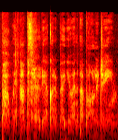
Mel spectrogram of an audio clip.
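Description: A woman playing a gracious, whimsical witch who runs a magic school, in a genteel, breathy ASMR whisper. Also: sharp tone. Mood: warm, cordial. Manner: genteel, unhurried, welcoming. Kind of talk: ASMR medical roleplay.

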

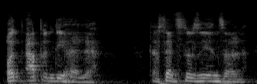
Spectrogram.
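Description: A timid clerk who narrates in the first person and talks himself up into a nervous, boastful rush. His voice sits at an ordinary middle pitch. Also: lively intonation, fast talker, fairly bright tone, husky. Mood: excited. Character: meek, downtrodden male office clerk. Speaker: narrator and lead of a radio play.

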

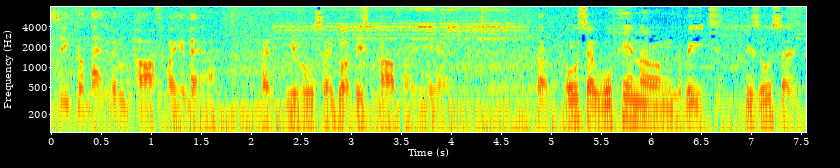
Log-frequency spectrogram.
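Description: A man's voice: medium pitch, animated, moderate pace. Male travel vlogger musing aloud outdoors. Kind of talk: casual walking vlog commentary. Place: outdoors, walking along a city beachfront. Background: music, traffic and street sounds.

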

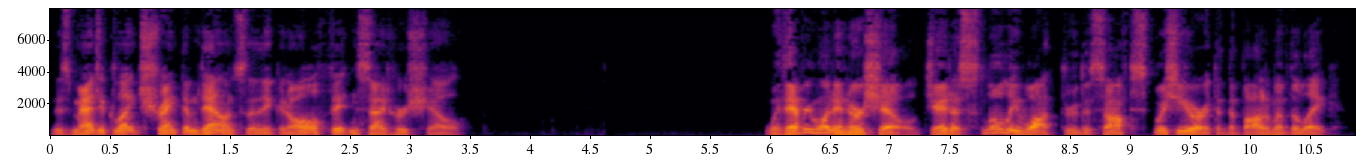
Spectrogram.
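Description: A man reading a children's storybook aloud as an animated storytime narrator. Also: mid-range voice, normal speed, husky. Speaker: storytime reader.

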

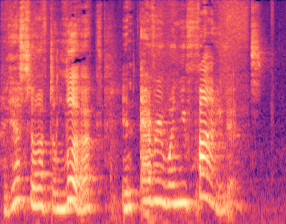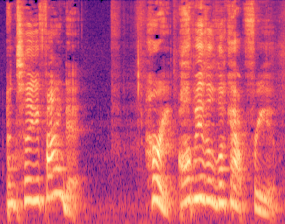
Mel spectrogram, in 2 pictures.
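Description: Woman voicing a high, bossy storybook schoolgirl. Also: expressive, background noise. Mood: urgent, sugary. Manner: dramatic, drawn-out, mock-romantic when dictating. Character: bossy, scheming, confident young schoolgirl in a storybook.

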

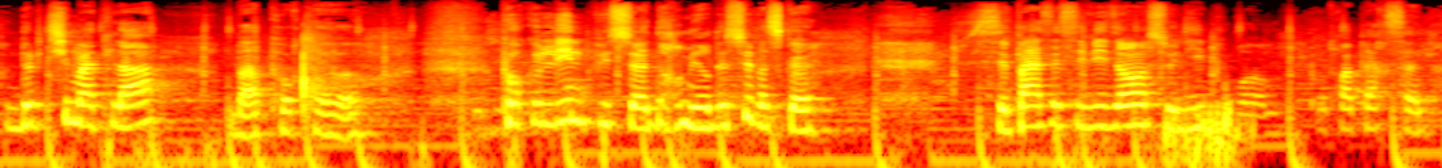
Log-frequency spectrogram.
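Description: A woman's voice: medium pitch, unhurried, a little mellow, soft background music. A woman filming a holiday house tour on a handheld camera, chatting casually with many hesitations and restarts. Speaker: vlogger giving a house tour.

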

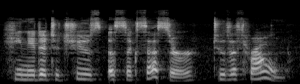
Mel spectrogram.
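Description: A woman reading a children's storybook aloud with deliberate, expressive, dramatic phrasing. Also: fairly high pitch, husky, rough recording. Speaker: teacher reading a picture book.

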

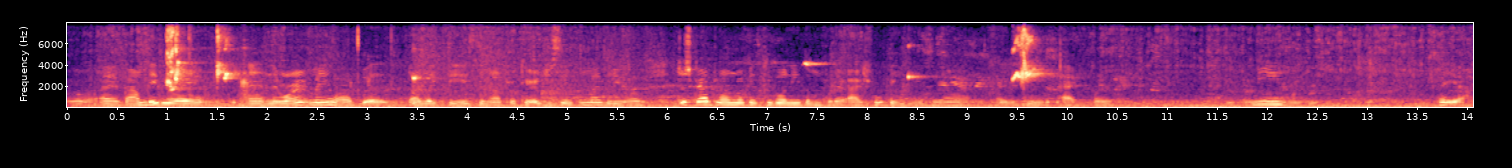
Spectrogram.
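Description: A woman's voice: medium pitch, moderate pace, very noisy. A young woman in her twenties vlogging casually to a handheld phone camera, chatting while she shops. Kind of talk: casual vlog narration. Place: store aisles, later a parked car. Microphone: phone camera held at arm's length.

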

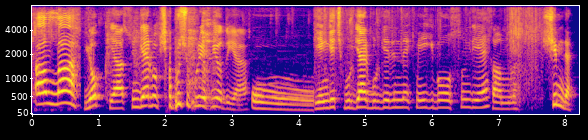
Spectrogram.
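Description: A man's voice: high voice, normal speed, faint music behind. A man hosting a casual, joking vlog, exclaiming and complaining melodramatically. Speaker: vlog host.

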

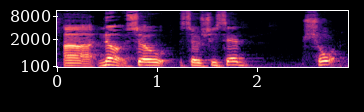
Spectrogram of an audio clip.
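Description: A man's voice: fairly high pitch, slow pace, a bit bright. American man in his thirties telling stories casually. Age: 30s. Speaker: storyteller. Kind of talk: casual storytelling to camera. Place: home kitchen, indoors. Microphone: phone propped on table at arm's length.

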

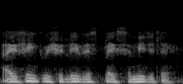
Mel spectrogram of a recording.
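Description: A grim, cautious inspector acted by a man in an old radio horror drama, measured and formal with a mid-range voice. The recording is dull, with some background noise. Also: medium pitch, steady tone, close to an everyday voice. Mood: grim warning. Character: male French police inspector, grim and cautious. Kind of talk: 1960s old-time radio horror acting.

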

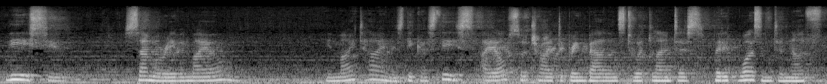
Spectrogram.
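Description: An actress playing a solemn, ancient godlike guardian spirit in a video game, speaking in a measured, formal, oracular way. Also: female voice, on the low side, steady tone, close to an everyday voice. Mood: solemn, calm. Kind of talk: scripted video game cutscene acting. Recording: echoey hall reverb, music behind.

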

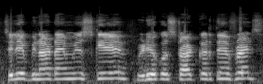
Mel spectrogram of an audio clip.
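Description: A young man, a shop owner giving a brisk sales pitch for his goods and addressing viewers as friends again and again. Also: flat delivery, loud music behind the voice. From India. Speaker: shop owner showing products. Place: textile shop, indoors.

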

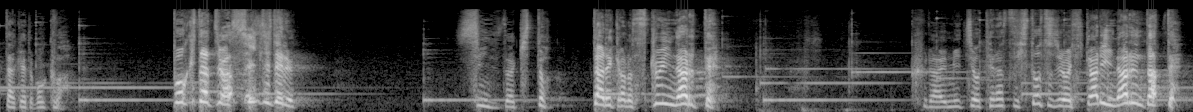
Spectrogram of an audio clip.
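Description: Earnest young male attorney, high voice, stage play, heartfelt, music behind. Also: animated, a little slow, long pauses, pushed and bright, heavily acted. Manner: theatrical, heartfelt delivery. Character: idealistic, earnest young defence lawyer. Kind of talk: live stage-play acting. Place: theatre stage.

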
